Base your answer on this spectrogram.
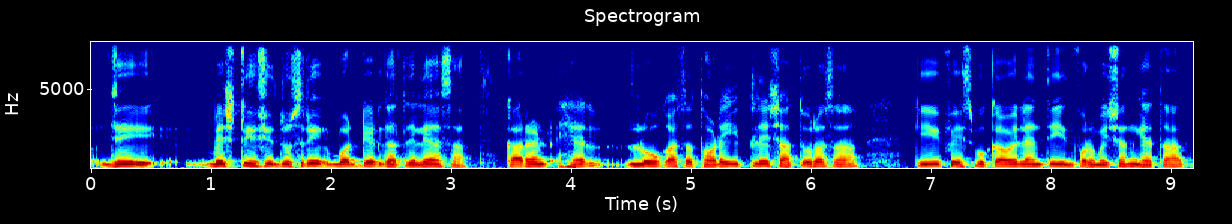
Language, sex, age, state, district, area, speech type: Goan Konkani, male, 30-45, Goa, Ponda, rural, spontaneous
